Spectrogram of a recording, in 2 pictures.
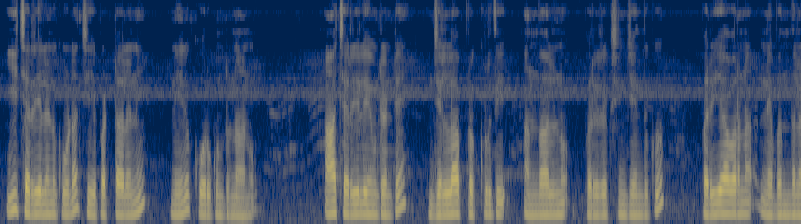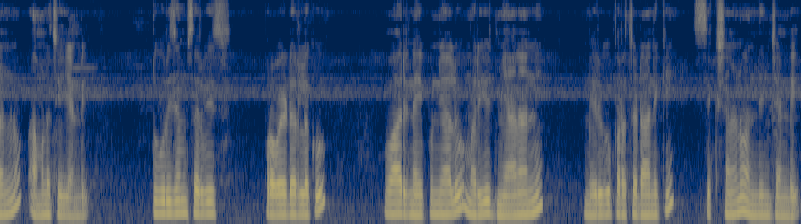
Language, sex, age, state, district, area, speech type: Telugu, male, 45-60, Andhra Pradesh, East Godavari, rural, spontaneous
